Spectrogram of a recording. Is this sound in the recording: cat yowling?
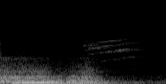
yes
